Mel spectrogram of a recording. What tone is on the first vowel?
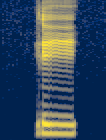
low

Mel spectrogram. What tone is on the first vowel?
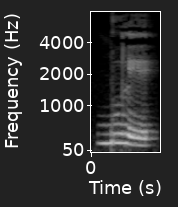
high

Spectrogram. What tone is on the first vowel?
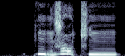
falling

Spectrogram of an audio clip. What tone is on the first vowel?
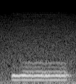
high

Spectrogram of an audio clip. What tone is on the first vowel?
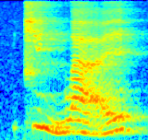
falling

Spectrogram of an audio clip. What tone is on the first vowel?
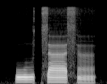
high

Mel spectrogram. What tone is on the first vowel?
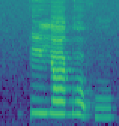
high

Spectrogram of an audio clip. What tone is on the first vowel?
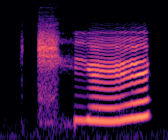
rising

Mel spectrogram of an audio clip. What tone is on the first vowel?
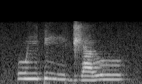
high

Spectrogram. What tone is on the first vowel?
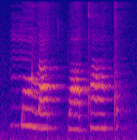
falling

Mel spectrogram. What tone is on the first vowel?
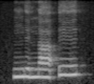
low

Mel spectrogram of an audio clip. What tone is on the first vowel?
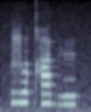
high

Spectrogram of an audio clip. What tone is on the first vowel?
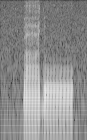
low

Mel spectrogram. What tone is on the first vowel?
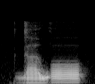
low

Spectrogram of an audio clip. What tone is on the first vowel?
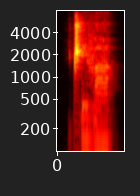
high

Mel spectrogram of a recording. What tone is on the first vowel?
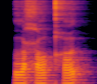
low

